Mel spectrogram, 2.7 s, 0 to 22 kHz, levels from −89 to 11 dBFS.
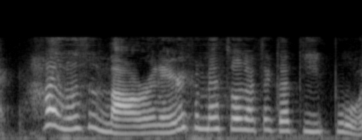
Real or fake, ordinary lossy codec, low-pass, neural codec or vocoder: fake; none; none; codec, 16 kHz, 1.1 kbps, Voila-Tokenizer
